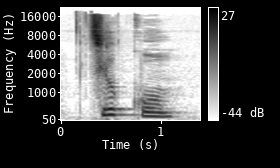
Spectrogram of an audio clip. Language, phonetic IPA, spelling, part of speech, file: Ukrainian, [t͡sʲiɫˈkɔm], цілком, adverb, Uk-цілком.ogg
- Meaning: entirely, completely, wholly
